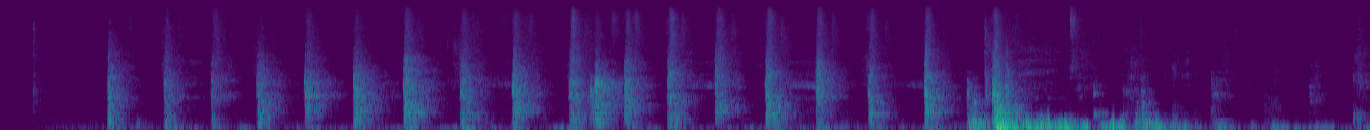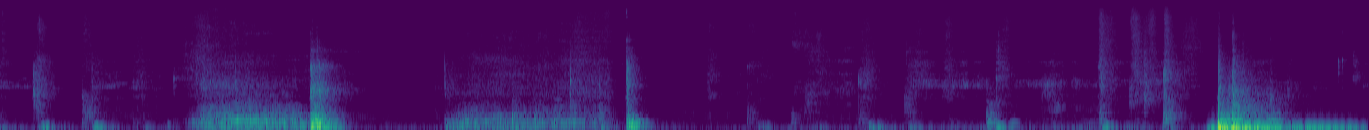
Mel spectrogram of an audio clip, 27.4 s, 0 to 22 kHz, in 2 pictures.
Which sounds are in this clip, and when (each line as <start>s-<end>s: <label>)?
0.3s-0.7s: light switch
1.0s-9.5s: footsteps
9.7s-11.9s: door
10.8s-15.5s: footsteps
15.6s-20.2s: wardrobe or drawer
20.7s-25.7s: footsteps
25.8s-26.8s: door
